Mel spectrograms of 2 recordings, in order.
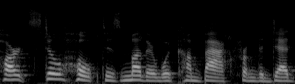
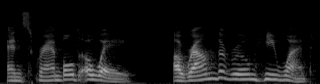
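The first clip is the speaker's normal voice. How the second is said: ordinary delivery, nothing marked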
